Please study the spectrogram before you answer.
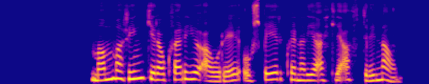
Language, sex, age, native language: Icelandic, female, 30-39, Icelandic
